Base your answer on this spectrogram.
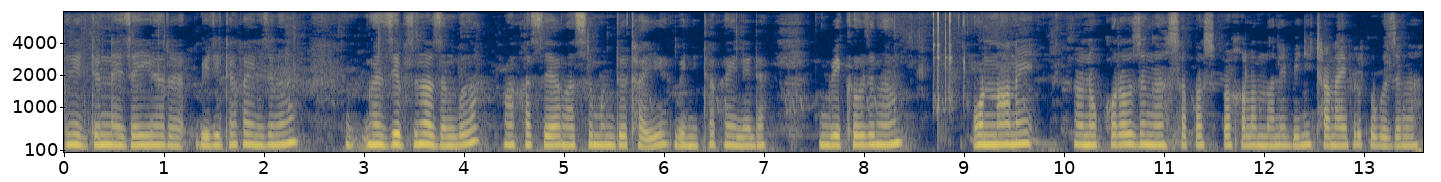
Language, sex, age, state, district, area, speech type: Bodo, female, 18-30, Assam, Udalguri, urban, spontaneous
